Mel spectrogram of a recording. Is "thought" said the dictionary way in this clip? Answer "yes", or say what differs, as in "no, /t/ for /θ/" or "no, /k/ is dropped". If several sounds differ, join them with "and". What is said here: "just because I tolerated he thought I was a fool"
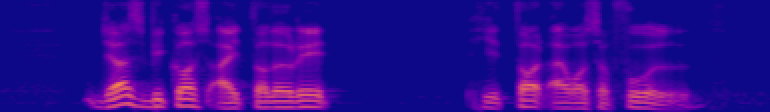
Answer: no, /t/ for /θ/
